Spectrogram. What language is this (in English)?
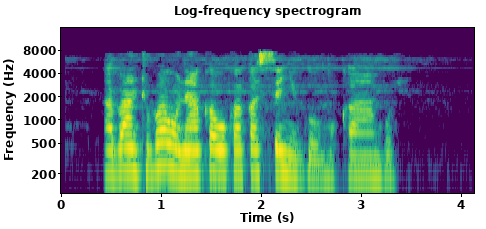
Ganda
